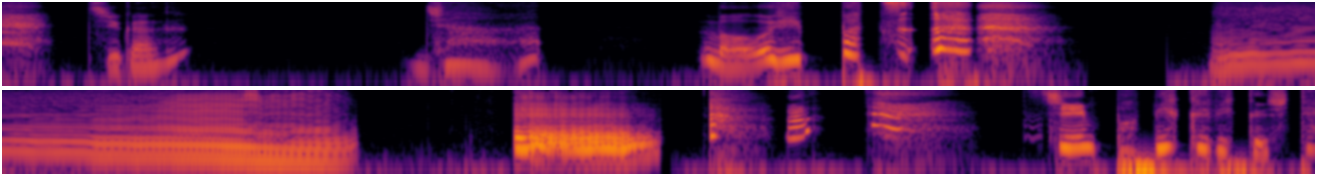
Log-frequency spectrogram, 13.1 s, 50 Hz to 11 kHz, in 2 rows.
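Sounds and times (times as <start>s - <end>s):
speech: 0.5s - 1.0s, 2.0s - 2.8s, 3.5s - 5.2s, 6.0s - 8.4s, 11.8s - 13.1s
long buzzing fart: 6.0s - 8.4s, 9.1s - 9.9s.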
